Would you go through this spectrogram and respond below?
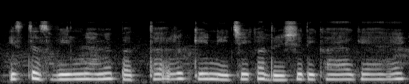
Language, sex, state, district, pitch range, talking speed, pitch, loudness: Hindi, female, Uttar Pradesh, Lalitpur, 230-245 Hz, 175 wpm, 240 Hz, -16 LUFS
